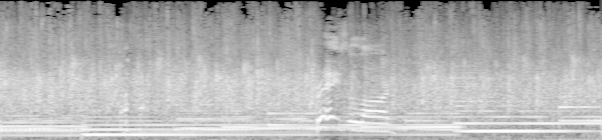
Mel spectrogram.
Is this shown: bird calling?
no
